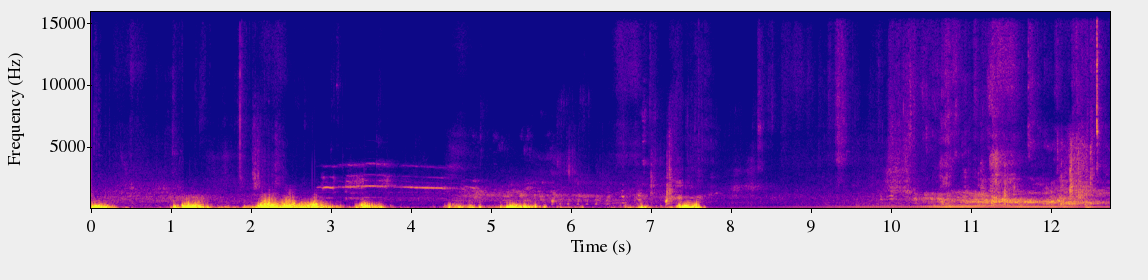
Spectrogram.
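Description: Chickens and a rooster cluck in a series of loud, close bursts as they follow someone carrying a bag on a farm in Mexico. Quieter ambient noise takes over in the second half.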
